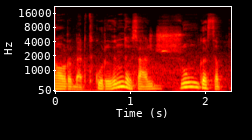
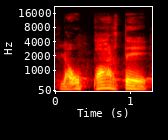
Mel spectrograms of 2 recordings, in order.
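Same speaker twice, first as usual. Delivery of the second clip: snorting rhino; 7 dB louder, slower than usual. A narrator's reading. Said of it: "pufnește Norbert".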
